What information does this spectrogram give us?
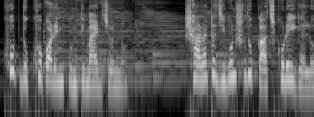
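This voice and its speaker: A woman's voice: high-pitched, a bit bright. A woman narrating a scripted story expressively, as a narrator in an audio drama. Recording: music under the voice.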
